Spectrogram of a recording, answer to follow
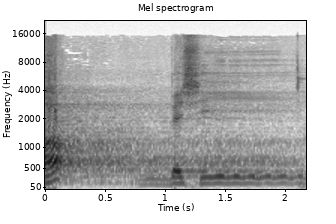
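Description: A man's preaching voice in a sing-song, chant-like delivery through microphones: a phrase ends on a sharp upward sweep, then about a second in he holds one long drawn-out note that slowly fades.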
